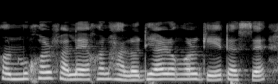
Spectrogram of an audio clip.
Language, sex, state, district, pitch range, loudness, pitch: Assamese, female, Assam, Kamrup Metropolitan, 220-245 Hz, -13 LUFS, 240 Hz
